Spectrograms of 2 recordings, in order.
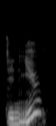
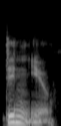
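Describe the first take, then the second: First: DIDN'T YOU rising in pitch, softer; rising question tag. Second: DIDN'T YOU going down in pitch; falling tag. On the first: Teacher corrects it as requiring an answer, rising question tag. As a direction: lift "didn't you" up at the end. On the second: Teacher's first try before correcting herself, falling tag. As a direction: let "didn't you" fall at the end. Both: Shown as a demonstration. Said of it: "My voice actually should go up".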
